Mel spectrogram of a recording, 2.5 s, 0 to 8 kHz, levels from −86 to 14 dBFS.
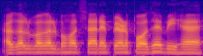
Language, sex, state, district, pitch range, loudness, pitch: Hindi, male, Jharkhand, Palamu, 135-145 Hz, -16 LUFS, 140 Hz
